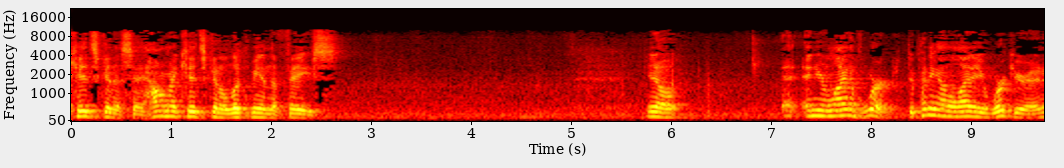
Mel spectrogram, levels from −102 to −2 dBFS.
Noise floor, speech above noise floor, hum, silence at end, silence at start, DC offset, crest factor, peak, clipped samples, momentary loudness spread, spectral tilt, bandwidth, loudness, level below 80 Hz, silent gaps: -57 dBFS; 28 dB; none; 0 s; 0 s; under 0.1%; 20 dB; -12 dBFS; under 0.1%; 11 LU; -5.5 dB/octave; 10.5 kHz; -30 LUFS; -84 dBFS; none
